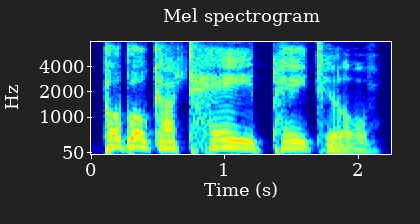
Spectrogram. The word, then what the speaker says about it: Popocatépetl: And people are having a hard time pronouncing its names, the name of it, rather. Popocatépetl, and that is Popocatépetl.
